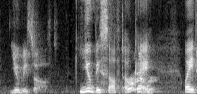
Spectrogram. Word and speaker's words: Ubisoft: I know there was, like, this major confusion, even within the company, as to whether it's Ubisoft, Ubisoft. It is apparently Ubisoft.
